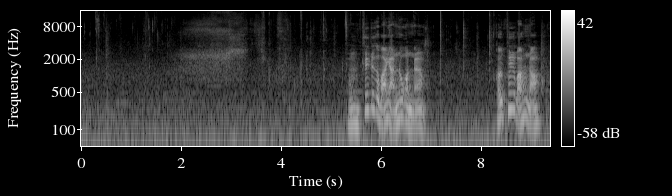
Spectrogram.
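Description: A young man chews and munches on food close to a microphone.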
